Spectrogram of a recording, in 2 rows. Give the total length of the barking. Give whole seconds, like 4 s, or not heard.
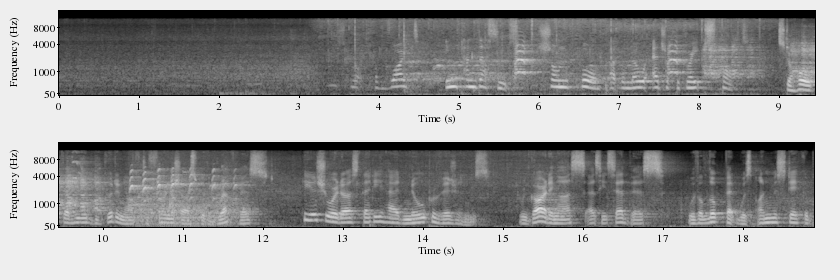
not heard.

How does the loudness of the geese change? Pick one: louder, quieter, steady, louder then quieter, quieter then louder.
quieter then louder.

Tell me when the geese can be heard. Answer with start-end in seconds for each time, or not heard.
4.3-11.8.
